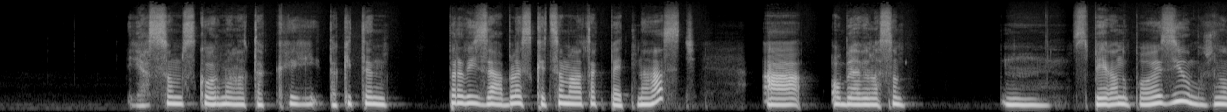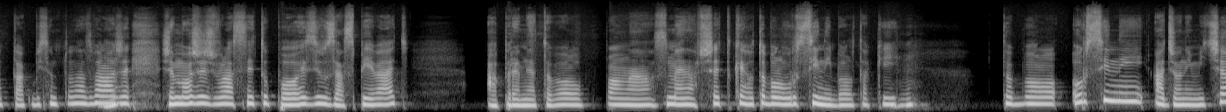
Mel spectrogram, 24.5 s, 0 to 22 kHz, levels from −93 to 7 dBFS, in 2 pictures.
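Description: No dropouts, clicks, distortion, level jumps or other playback faults can be heard anywhere in the recording.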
